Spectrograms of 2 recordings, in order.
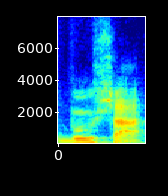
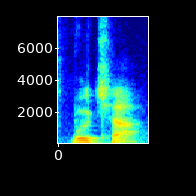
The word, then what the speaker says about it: Bucha: Well, I just want to make it clear, like, the way it's written, I would, if I didn't know any context, I would pronounce it Busha. Why? But it's not Busha, it's Bucha, right?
